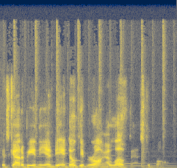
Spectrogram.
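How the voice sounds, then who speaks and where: A man's voice: mid-range voice, expressive, very fast, faint music behind. A middle-aged American man, a sports broadcaster, chatting casually and explaining things at length as a podcast guest.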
